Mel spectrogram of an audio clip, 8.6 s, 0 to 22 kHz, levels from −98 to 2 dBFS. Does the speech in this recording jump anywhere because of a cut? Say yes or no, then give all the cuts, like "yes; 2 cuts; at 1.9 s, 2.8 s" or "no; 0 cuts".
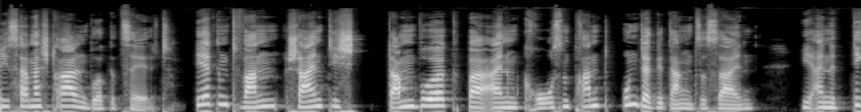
yes; 1 cut; at 1.8 s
